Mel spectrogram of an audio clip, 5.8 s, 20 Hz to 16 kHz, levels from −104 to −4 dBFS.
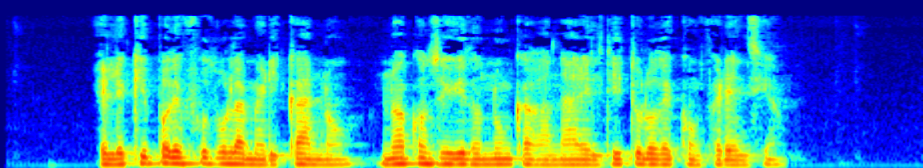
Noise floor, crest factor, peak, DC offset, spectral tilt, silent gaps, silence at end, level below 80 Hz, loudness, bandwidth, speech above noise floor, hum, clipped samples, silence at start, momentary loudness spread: -72 dBFS; 20 dB; -6 dBFS; under 0.1%; -7.5 dB/octave; none; 0.85 s; -58 dBFS; -25 LUFS; 11.5 kHz; 48 dB; none; under 0.1%; 0.6 s; 7 LU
